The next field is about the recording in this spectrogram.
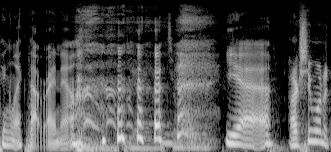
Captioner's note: laughs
